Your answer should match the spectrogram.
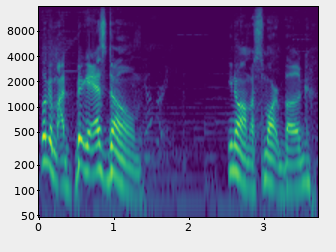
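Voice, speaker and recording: A man's voice: mid-range voice, sing-song, unhurried. A man in his thirties chatting casually through a video game with a co-host, swearing and bantering with mock boasts. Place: indoor streaming setup. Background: game music.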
